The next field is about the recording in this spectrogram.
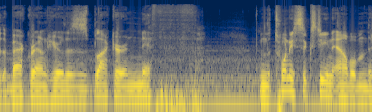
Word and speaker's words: Blakkr Nið: Blacker Nith, and the TH is spelt like an old-school Icelandic thorn.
